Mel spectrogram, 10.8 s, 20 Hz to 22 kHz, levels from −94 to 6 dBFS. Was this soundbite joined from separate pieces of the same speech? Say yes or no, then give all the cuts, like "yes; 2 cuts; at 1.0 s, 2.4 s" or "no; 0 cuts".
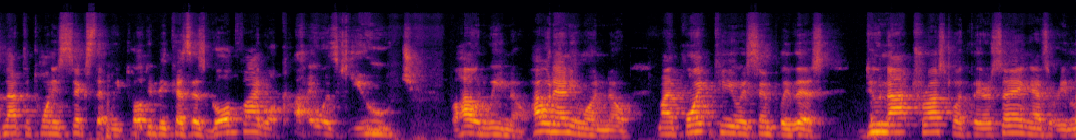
no; 0 cuts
